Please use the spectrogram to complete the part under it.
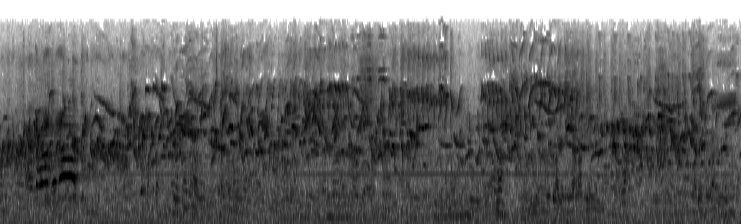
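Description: A songbird sings close by in fast, varied chirps and whistles.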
